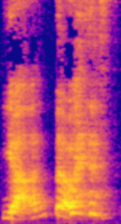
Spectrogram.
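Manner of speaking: fighting back tears with a laugh; teary laugh. Real, not acted. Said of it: "I'm trying not to cry on camera".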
